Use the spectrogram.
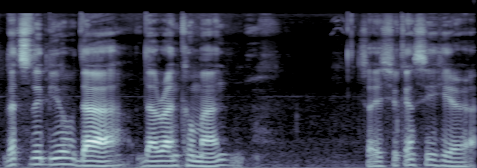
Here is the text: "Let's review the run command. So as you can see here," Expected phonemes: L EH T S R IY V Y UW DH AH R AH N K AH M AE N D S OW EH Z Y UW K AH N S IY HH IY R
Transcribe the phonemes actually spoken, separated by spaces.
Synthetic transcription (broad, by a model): L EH T S L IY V Y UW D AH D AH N K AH M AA N D S OW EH S Y UW K AH N S IY HH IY R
